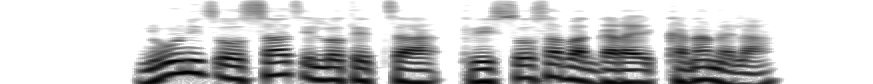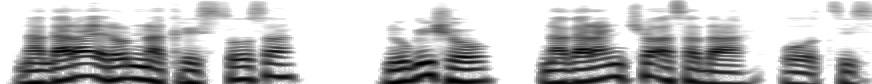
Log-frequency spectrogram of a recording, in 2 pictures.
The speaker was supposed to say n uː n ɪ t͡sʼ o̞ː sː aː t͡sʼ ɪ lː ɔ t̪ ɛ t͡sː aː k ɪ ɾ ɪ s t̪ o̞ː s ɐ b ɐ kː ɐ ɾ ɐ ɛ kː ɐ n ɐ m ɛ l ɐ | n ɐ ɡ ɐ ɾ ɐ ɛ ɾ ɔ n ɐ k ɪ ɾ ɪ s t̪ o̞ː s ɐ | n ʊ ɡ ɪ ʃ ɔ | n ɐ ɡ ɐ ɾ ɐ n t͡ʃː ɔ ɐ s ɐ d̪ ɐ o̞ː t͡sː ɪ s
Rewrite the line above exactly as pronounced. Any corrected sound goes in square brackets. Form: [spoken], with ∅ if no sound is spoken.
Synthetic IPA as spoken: n uː n ɪ t͡sʼ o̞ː sː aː t͡sʼ ɪ lː ɔ t̪ ɛ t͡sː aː k ɪ ɾ ɪ s t̪ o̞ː s ɐ b ɐ [ɡː] ɐ ɾ ɐ ɛ kː ɐ n ɐ m ɛ l ɐ | n ɐ ɡ ɐ ɾ ɐ ɛ ɾ ɔ [nː] ɐ k ɪ ɾ ɪ s t̪ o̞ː s ɐ | n ʊ ɡ ɪ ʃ ɔ | n ɐ ɡ ɐ ɾ ɐ n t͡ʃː ɔ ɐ s ɐ d̪ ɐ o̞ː t͡sː ɪ s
